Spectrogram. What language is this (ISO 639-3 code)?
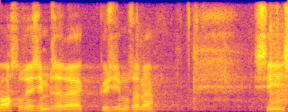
est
